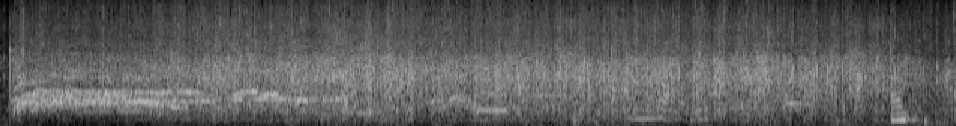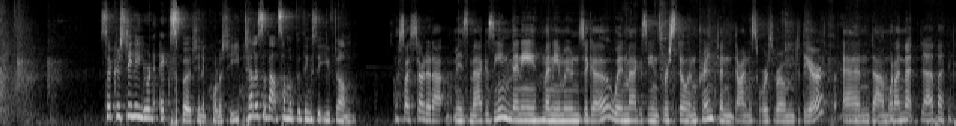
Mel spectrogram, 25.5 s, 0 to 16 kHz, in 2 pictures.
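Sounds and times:
excited audience whoops and cheers at a live show: 0.0s - 11.3s
audience applause at a live show: 0.0s - 13.5s
speech: 14.2s - 25.4s.

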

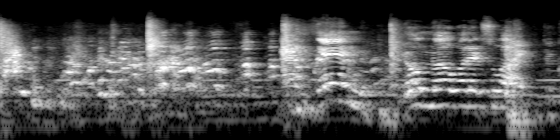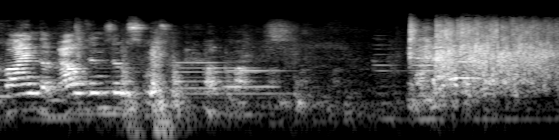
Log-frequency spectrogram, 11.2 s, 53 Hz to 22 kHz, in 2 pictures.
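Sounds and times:
laughter: 0.0s - 4.0s, 9.7s - 10.7s
person slapping thighs: 1.4s - 1.7s
speech: 4.3s - 8.6s.

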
